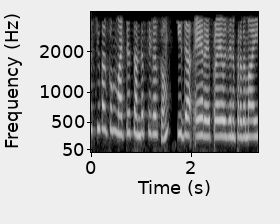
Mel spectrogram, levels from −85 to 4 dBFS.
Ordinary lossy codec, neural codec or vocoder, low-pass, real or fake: MP3, 32 kbps; codec, 16 kHz, 2 kbps, X-Codec, HuBERT features, trained on LibriSpeech; 3.6 kHz; fake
